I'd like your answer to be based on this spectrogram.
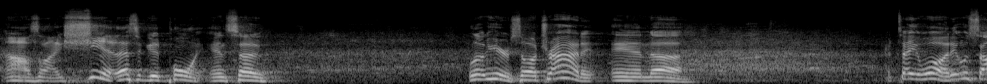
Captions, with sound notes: And I was like, "Shit, that's a good point." And so... (audience laughing) Look here, so I tried it, and... (audience laughing) I tell you what,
